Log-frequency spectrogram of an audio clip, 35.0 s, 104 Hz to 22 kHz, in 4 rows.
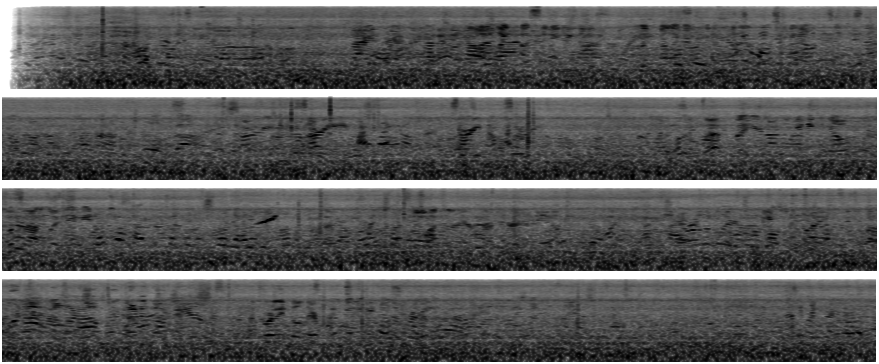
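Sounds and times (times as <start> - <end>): airliner cabin rumble: 0.1 - 34.9
passengers chattering: 0.1 - 34.9.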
